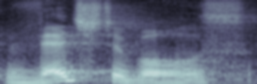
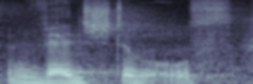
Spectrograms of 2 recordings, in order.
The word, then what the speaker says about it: vegetables: If you said vegetables with 3 syllables, you were correct. Of course, it looks like there are 4, but that second E is actually silent, so it's vegetables.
